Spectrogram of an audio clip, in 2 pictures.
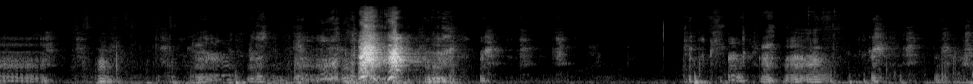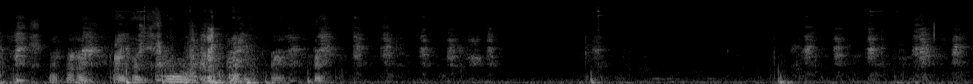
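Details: Norfolk Terriers Ernie and Hank at their regular wrestling play; a loud bark-like outburst early, then scattered growls and snarls in short bursts, fading into faint, intermittent sounds with quiet gaps.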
